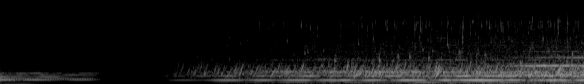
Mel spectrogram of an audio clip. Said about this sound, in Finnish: Partasuinen mies kaataa viimeisen ämpärillisen virtsaa pataan, jossa sitä on jo satoja litroja. Viikkoja vanhaa, haalistunutta virtsaa, joka on seissyt auringonpahteessa. Haju on sietämätön.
